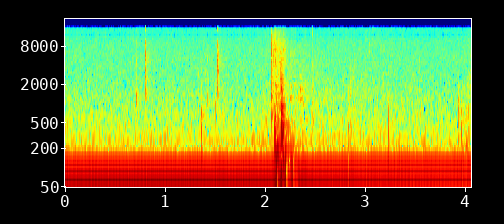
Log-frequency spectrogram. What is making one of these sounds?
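A wooden door bumps open.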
